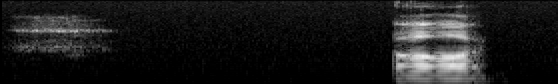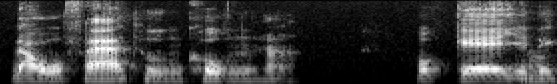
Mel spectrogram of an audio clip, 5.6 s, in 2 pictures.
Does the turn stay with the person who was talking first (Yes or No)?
Yes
